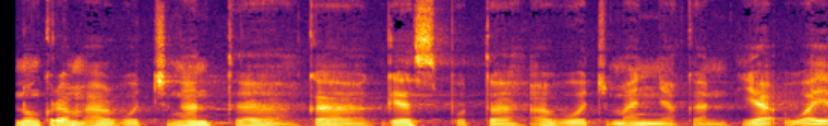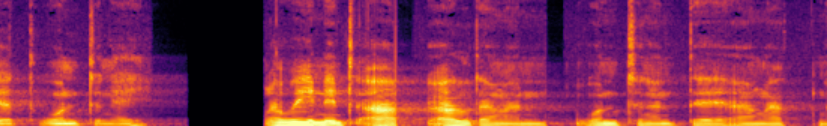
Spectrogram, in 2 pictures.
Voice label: wik mungkan essential services hardship assistance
